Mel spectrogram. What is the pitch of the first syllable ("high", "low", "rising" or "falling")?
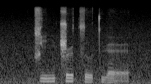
high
